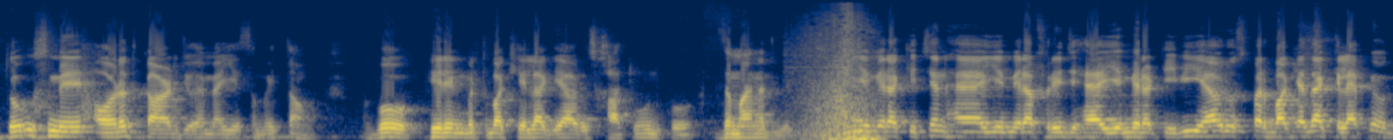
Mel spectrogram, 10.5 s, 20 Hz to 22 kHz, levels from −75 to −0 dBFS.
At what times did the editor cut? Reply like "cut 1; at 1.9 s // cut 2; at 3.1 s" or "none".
cut 1; at 5.2 s // cut 2; at 6.4 s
